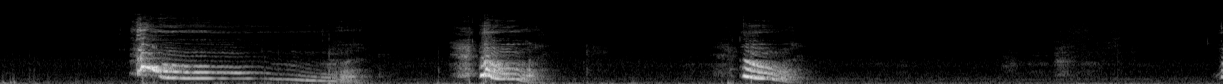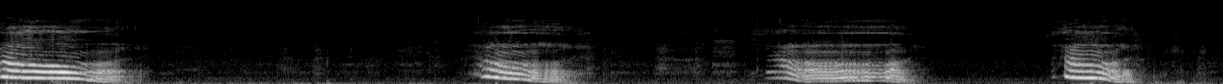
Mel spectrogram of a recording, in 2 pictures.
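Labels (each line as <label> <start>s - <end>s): A dog growls and the sound fades. 1.4s - 3.6s
A dog growls. 4.6s - 5.4s
A dog growls. 7.3s - 8.0s
A dog is breathing. 10.0s - 11.2s
A dog growls. 12.2s - 13.6s
A dog is breathing. 15.0s - 15.8s
A dog growls. 17.0s - 18.1s
A dog is breathing. 18.6s - 19.6s
A dog growls. 19.9s - 21.5s
A dog growls. 22.8s - 23.7s
A dog is breathing. 23.7s - 24.5s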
